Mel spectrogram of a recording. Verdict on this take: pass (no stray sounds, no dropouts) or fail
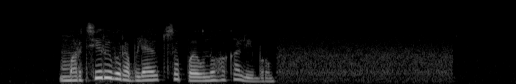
pass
